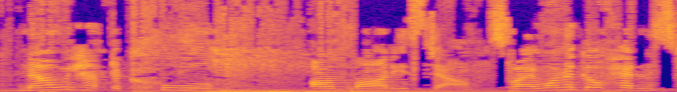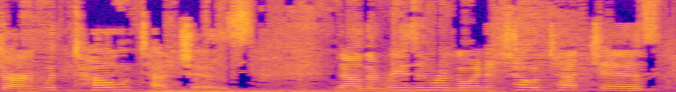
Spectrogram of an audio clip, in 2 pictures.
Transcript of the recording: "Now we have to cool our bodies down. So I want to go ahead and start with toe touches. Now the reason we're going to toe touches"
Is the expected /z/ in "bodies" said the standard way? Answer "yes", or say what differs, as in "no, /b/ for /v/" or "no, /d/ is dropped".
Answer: yes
